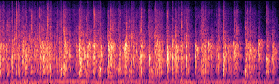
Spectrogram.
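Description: An audience breaks into steady applause, many hands clapping in a dense, continuous patter with sharp individual claps popping through, sustained for several seconds with no talking over it.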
